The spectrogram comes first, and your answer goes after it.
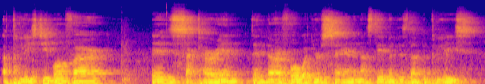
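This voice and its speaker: A man's voice: fairly low pitch, flat delivery, normal speed, dark tone, slight background noise. A man with a Northern Irish accent talking wryly and sardonically as a guest on a live onstage panel. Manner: wry, sardonic, chatty. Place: large indoor venue before an audience. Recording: echoey hall from far off.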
